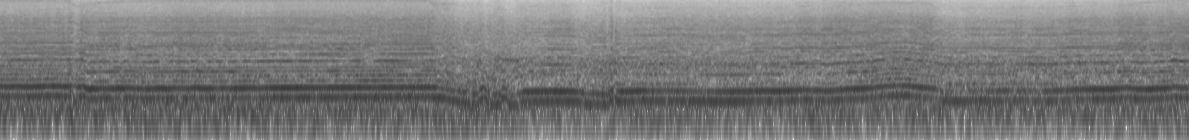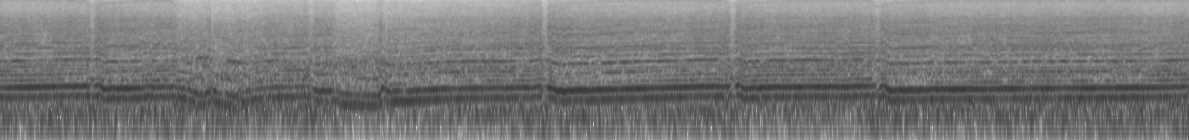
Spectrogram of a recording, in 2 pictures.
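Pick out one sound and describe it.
A racing car engine screams at high revs, dropping in pitch as it brakes and rising again as it accelerates through the gears.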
